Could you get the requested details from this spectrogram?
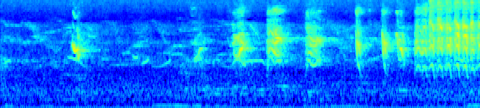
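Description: Brown bullfinch giving a few short, high chirping notes scattered over a few seconds, ending in a dry, rapid scratchy rustle.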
